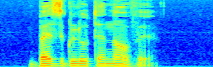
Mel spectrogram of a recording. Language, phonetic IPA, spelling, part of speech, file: Polish, [ˌbɛzɡlutɛ̃ˈnɔvɨ], bezglutenowy, adjective, Pl-bezglutenowy.ogg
